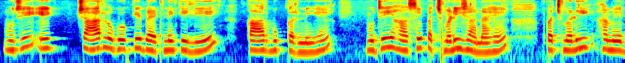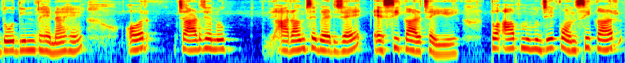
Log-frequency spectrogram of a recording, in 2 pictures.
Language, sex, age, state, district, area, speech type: Hindi, female, 45-60, Madhya Pradesh, Betul, urban, spontaneous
